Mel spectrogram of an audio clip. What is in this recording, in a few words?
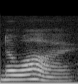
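"noir", French; Virtual Casino: Secret Fantasies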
